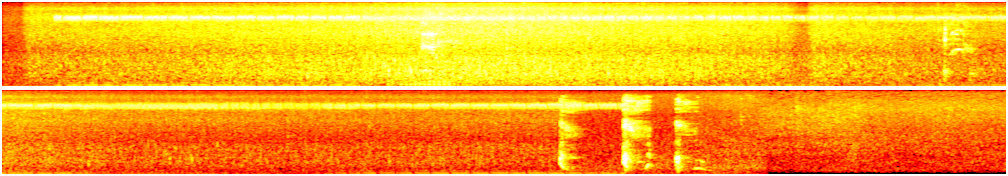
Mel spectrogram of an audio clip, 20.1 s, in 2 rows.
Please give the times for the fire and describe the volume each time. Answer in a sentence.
The fire can't be heard in this clip.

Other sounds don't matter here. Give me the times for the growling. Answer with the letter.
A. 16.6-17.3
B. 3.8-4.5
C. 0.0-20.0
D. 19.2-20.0
B.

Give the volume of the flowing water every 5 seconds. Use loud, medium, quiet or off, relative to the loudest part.
loud, loud, quiet, quiet.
